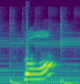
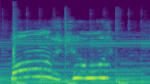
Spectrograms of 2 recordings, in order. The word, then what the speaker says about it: bonjour: Why are you pronouncing the R?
